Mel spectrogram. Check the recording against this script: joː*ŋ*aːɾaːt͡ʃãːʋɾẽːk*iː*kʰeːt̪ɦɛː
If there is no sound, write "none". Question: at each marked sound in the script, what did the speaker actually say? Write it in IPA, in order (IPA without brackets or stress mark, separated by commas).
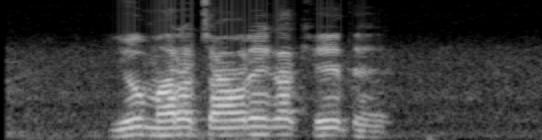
m, aː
